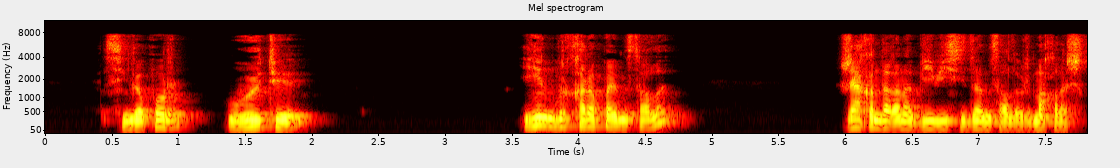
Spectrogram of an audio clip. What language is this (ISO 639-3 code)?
kaz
